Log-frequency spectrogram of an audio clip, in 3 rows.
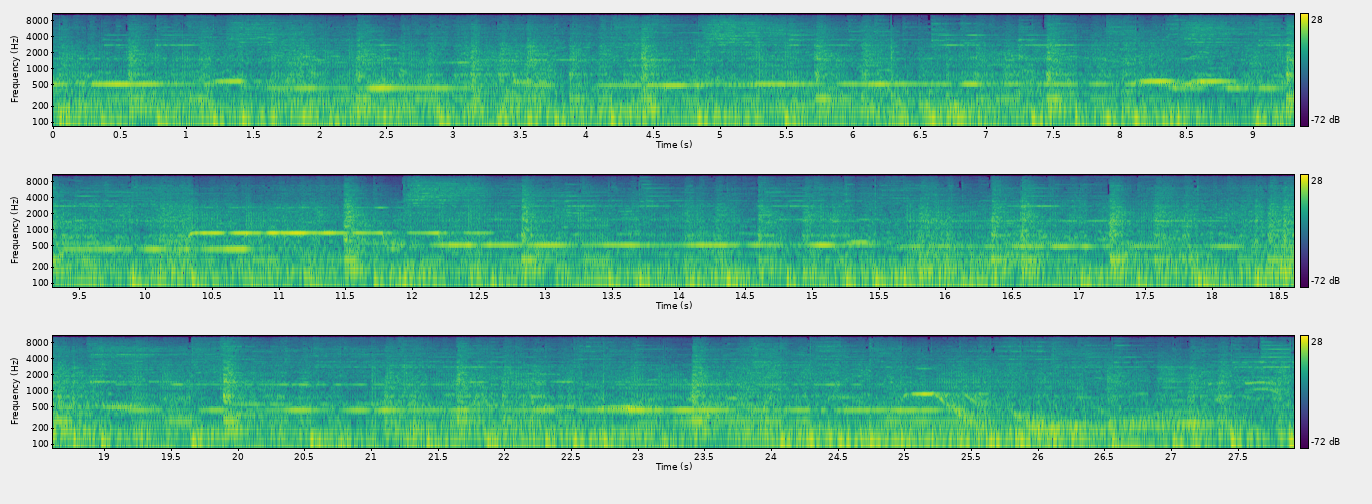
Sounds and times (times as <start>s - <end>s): Drum and bass: 0.0s - 27.9s.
